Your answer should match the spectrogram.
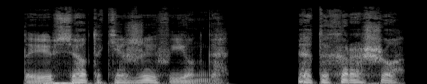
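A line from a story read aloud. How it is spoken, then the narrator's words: Weak voice. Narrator (Russian): слабым голосом произнес Торс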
